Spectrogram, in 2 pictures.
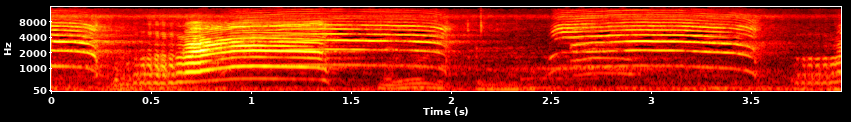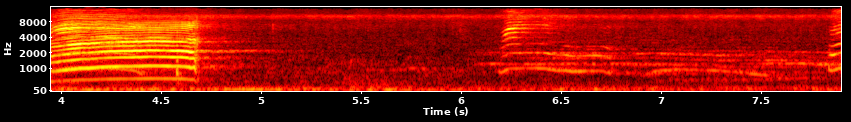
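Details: Loud meowing from domestic cats, four in the group, wanting food or attention; three strong arched meows about a second apart, then quieter, fainter meows trailing off, with a faint background hum.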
